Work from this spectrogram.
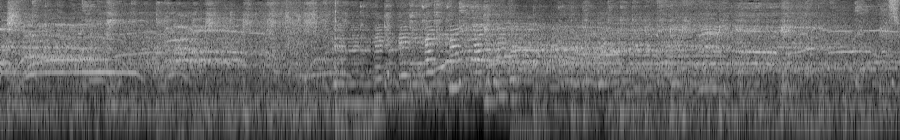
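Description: Thai students scream and cheer at a K-pop style concert, a loud and dense mix of high-pitched shrieks and crowd noise with sharp bangs in it that goes on without a break.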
